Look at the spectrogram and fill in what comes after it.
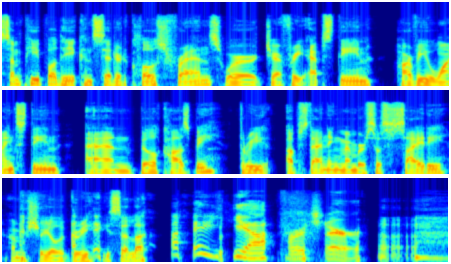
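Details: Adult male narrator, possibly synthesized voice; plain speech.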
